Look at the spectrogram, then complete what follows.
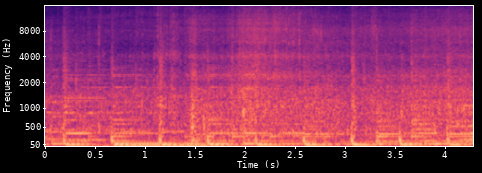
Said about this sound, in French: Le bruit des lames déferlantes, un long claquement d'étoffe mouillée.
